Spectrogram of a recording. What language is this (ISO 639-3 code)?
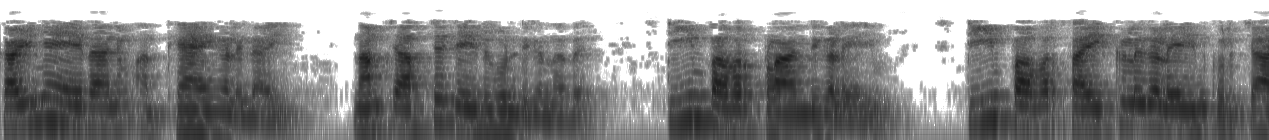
mal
